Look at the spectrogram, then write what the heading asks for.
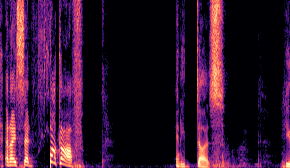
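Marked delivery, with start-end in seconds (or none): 1.0-1.7 defiant. Retold or imitated. Defying the mugger.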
